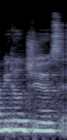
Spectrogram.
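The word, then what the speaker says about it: Betelgeuse: compare that if you look at the star Beetlejuice it's going to supernova I mean I meant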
